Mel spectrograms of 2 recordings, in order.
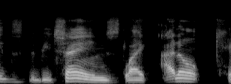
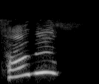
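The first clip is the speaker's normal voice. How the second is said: very high, drawn-out holler; high-pitched country cartoon call; 4 dB louder than usual.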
